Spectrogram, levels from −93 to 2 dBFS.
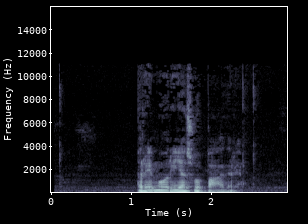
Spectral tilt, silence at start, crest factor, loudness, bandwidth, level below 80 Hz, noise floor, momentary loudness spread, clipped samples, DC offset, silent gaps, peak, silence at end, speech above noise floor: -6.5 dB/octave; 1.1 s; 18 dB; -29 LUFS; 11 kHz; -46 dBFS; -65 dBFS; 13 LU; under 0.1%; under 0.1%; none; -12 dBFS; 0.6 s; 38 dB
